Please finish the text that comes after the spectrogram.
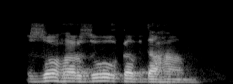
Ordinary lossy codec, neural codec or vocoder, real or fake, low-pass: Opus, 24 kbps; none; real; 7.2 kHz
